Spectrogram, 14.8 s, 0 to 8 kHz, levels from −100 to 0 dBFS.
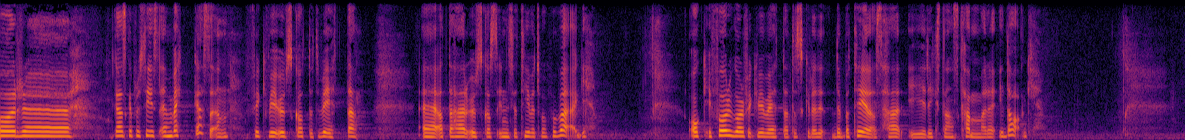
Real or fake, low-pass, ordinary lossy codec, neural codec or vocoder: real; none; none; none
